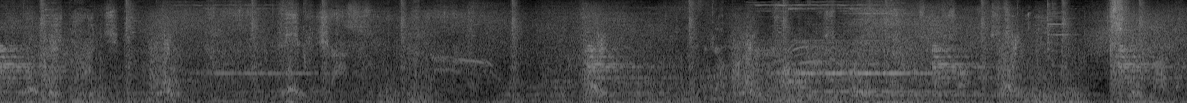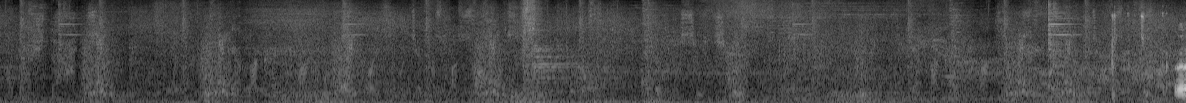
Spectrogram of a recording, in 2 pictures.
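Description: Magic spells whoosh, crackle and boom in a fantasy battle.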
